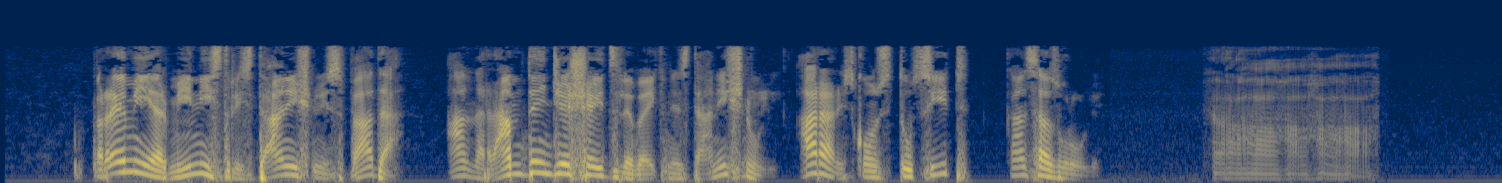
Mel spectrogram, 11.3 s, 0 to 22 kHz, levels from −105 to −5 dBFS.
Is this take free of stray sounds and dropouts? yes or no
no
